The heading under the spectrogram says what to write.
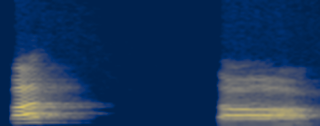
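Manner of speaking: पत्ता slowly as पत्…ता, long final aa; half-letter demonstration. Shown as a demonstration. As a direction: stop on half त, then land a full ता in पत्ता. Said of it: "उससे पहले आधे ता की आ रही है".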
